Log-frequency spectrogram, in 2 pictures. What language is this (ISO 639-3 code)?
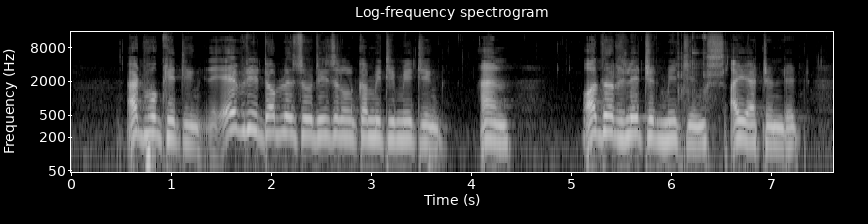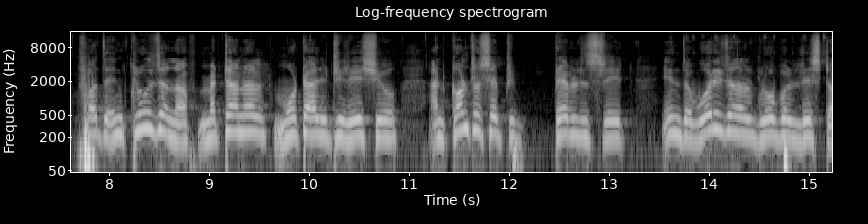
eng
